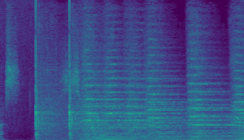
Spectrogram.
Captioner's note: gavel thudding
